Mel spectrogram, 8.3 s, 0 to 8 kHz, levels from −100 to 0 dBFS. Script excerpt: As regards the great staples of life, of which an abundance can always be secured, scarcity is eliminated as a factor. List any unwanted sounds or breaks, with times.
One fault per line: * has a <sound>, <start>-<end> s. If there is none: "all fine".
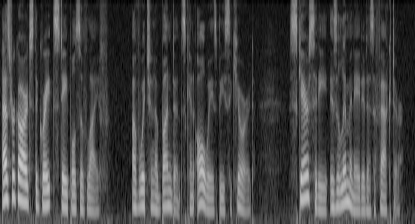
all fine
